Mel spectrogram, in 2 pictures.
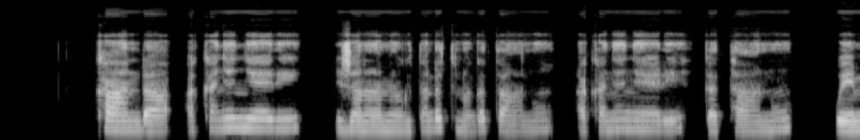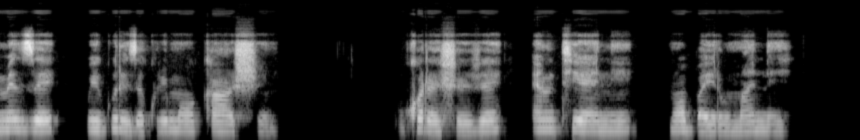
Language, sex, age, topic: Kinyarwanda, female, 18-24, finance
